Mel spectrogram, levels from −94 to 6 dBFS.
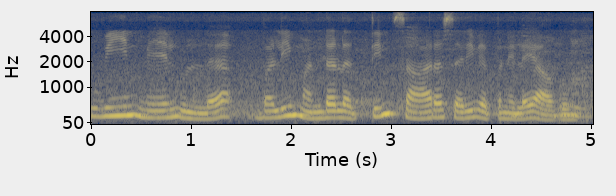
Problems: constant background noise, continuous background conversations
